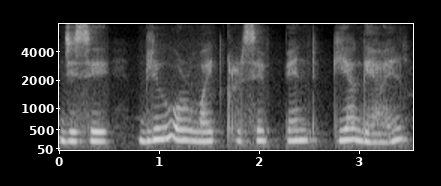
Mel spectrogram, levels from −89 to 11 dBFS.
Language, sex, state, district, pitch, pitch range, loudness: Hindi, female, Arunachal Pradesh, Papum Pare, 235 Hz, 225-250 Hz, -15 LUFS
